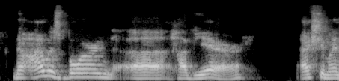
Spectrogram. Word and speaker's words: Xavier: if you don't mind your first name is Javier if you don't mind but spelled with an X which just gives it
